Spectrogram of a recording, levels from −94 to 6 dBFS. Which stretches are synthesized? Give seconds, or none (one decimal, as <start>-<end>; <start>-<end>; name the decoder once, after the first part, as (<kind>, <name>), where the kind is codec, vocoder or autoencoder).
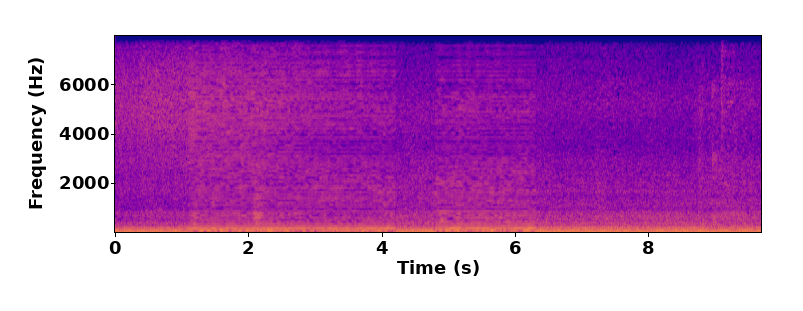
1.1-4.2 (vocoder, HiFi-GAN); 4.8-6.3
